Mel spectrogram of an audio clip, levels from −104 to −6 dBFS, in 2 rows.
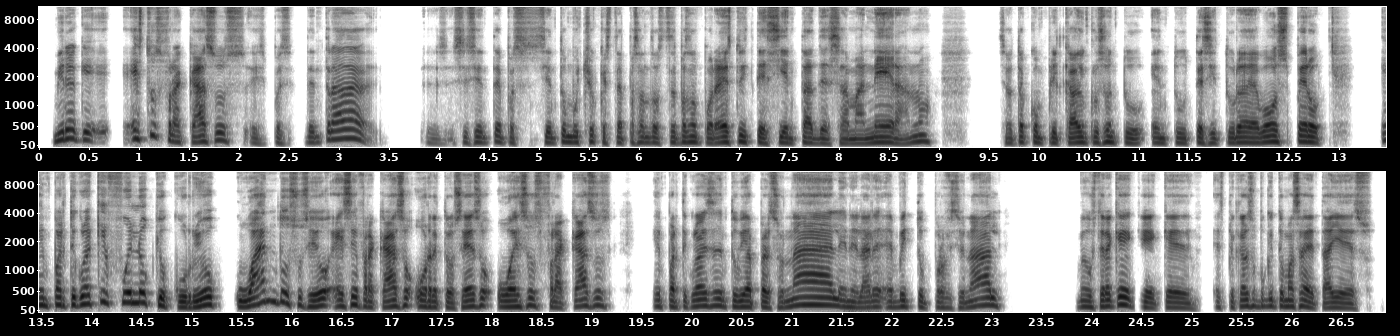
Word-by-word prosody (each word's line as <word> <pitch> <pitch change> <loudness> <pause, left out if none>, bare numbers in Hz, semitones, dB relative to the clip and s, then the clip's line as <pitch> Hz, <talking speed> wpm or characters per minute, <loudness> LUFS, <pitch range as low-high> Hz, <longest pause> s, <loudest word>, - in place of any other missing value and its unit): Mira 195 +6 +1
que 365 - -5
e 205 - -2
estos 265 +7 -2
fracasos, 135 +4 0
es 100 -5 -13
pues, 95 -3 -11
de 120 - -6
entrada, 195 - -1 0.5
eh, 105 -4 -18
se 120 +4 -4
siente, 120 +2 -3
pues 115 -3 -5
siento 120 +2 -3
mucho 125 +3 -3
que - - -8
esté 105 - -5
pasando 120 +1 -4
estés 125 +2 -5
pasando 130 -2 -2
por 110 -1 -2
esto 125 +3 +2
y 135 - +1
te 120 -6 -2
sientas 115 -1 +1
de 105 - -2
esa 100 0 -2
manera, 105 +1 +2
¿no? 140 +2 -5 0.6
Se - - -13
nota 130 +4 -3
complicado, 115 -1 -1
incluso, 120 +2 -2
en 125 - -2
tu 105 -3 -5
en 110 -2 -4
tu 110 -2 -6
tesitura 115 +2 -1
de 115 - +3
voz, 130 +3 +3
pero 130 -4 +3 0.6
en 170 -1 0
particular, 180 +4 +2
¿qué 240 +1 0
fue 235 +2 +3
lo 230 -1 +3
que 180 - +1
ocurrió? 155 +5 +3
¿Cuándo 225 - +3
sucedió 165 -4 +3
ese 150 +5 +4
fracaso 145 +3 +2
o 140 - +1
retroceso, 135 +5 +1
o 135 +1 +3
esos 155 +4 +2
fracasos 150 +4 -1 0.4
en 145 0 -5
particular? 140 +1 0
¿Es 155 0 0
es 160 - 0
en 155 - -2
tu 140 0 -3
vida 135 0 +2
personal, 170 +8 +3
en 135 -3 -2
el 120 -1 -3
are 130 +2 -2
ámbito 130 -2 -3
profesional? 135 +9 -2 0.7
Me 140 - -6
gustaría 140 +3 +1
que 180 0 +4
que 120 -6 -1
que 115 -4 -1 0.2
explicaras 145 +4 -3
un 145 - -7
poquito 150 +1 -3
más 145 +1 +2
a 145 - +3
detalle 115 -2 +1
de 110 - 0
eso. 100 - -4
135 Hz, 185 wpm, -22 LUFS, 120-155 Hz, 0.7 s, ese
